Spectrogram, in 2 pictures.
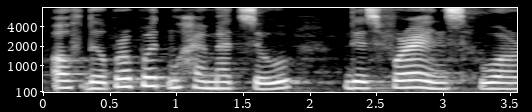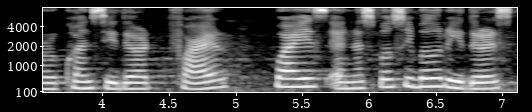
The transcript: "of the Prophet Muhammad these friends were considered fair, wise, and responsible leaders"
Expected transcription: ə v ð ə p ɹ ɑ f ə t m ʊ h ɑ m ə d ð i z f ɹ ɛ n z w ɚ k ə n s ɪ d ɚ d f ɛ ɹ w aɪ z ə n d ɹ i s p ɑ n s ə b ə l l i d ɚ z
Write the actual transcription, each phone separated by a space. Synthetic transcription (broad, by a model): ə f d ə p ɹ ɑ p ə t m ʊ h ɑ m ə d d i s f ɹ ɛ n s w ɚ k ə n s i d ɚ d f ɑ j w aɪ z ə n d ɹ i s p ɑ n s ə b ə l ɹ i d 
